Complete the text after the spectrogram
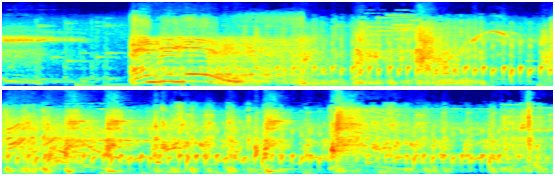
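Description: Rapid cartoon gunshots pop and crackle in quick bursts.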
